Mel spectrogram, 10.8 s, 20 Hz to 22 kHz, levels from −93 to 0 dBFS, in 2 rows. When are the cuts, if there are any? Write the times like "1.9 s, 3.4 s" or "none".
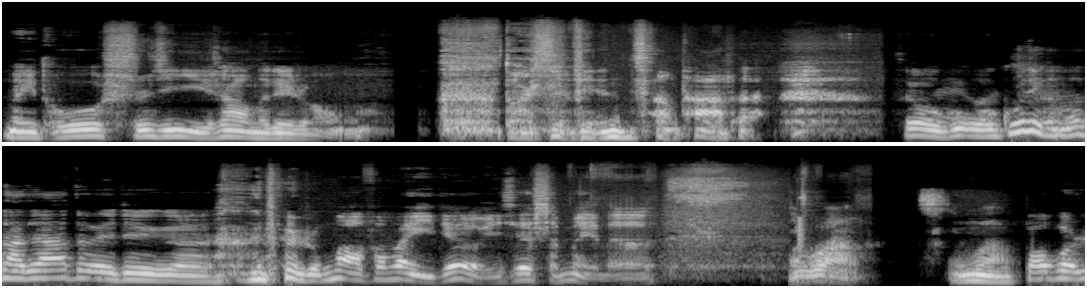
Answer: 9.3 s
